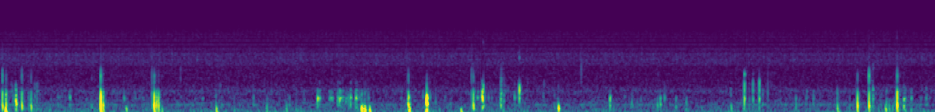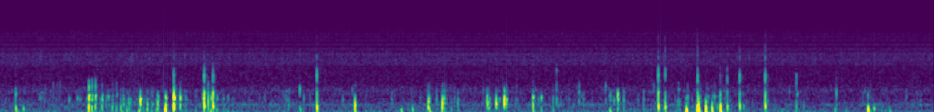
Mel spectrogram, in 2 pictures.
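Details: Stomach growling: frequent irregular gurgles and low rumbles from the belly in a quiet room, ordinary normal bowel sounds (borborygmi).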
